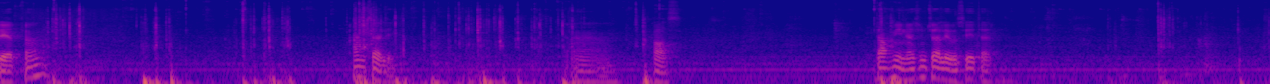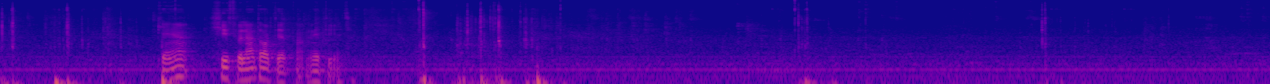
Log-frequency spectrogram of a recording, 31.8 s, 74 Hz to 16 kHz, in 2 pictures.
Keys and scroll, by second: 0.8 f, 3.3 ctrl+z, 4.9 p, 6.0 ctrl+z, 7.0 r, 15.8 f, 21.8 ctrl+z.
